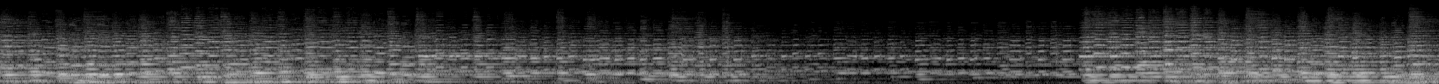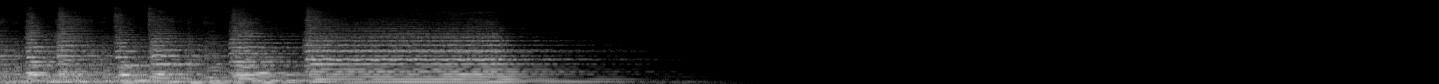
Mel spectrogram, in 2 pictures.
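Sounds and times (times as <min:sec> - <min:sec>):
oboe concerto allegro in B-flat: 0:00.0 - 0:21.0.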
